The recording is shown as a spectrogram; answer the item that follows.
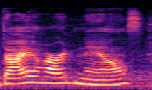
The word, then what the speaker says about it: DIY Hard Nails: DIY hard nails with they're pronounced Die Hard Nails um this is a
